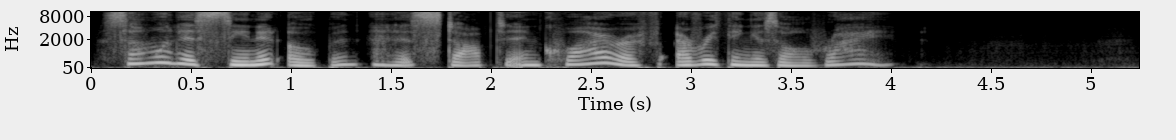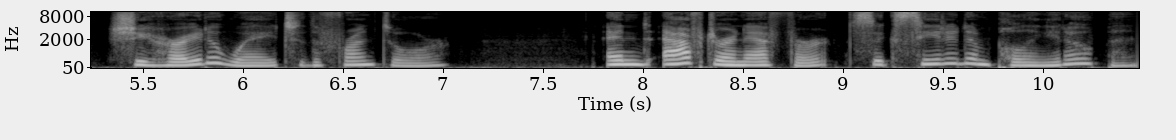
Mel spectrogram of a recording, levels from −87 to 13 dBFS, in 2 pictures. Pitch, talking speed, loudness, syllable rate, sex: 215 Hz, 185 wpm, -18 LUFS, 5.9 syllables/s, female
